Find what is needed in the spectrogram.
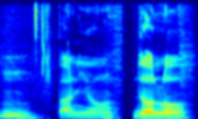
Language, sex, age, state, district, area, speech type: Odia, male, 45-60, Odisha, Malkangiri, urban, spontaneous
